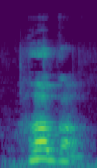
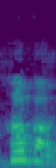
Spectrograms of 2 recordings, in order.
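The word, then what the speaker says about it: Hũngũ: And then the moment a U has a tilt on top, the U is pronounced as O. So, Hogo.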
